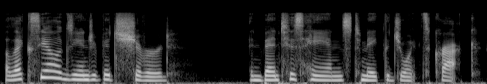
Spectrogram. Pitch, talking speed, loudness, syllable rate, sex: 210 Hz, 150 wpm, -19 LUFS, 4.9 syllables/s, female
